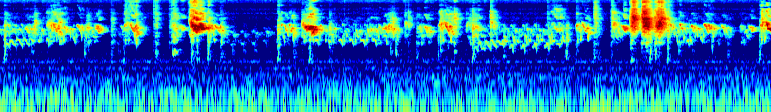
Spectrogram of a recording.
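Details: Pet budgerigar family of three, a father, mother and young bird, chatting while playing and eating; soft chirps and squawky chatter in short bursts, with a few louder sharp squeaks.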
